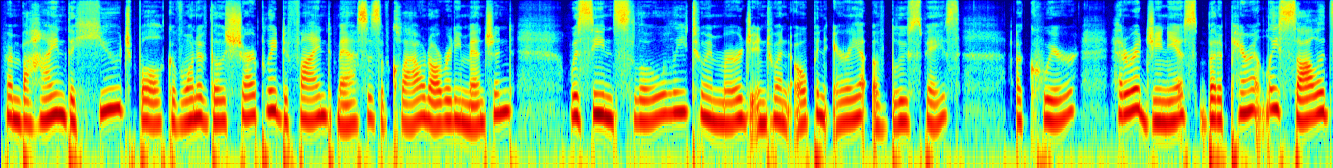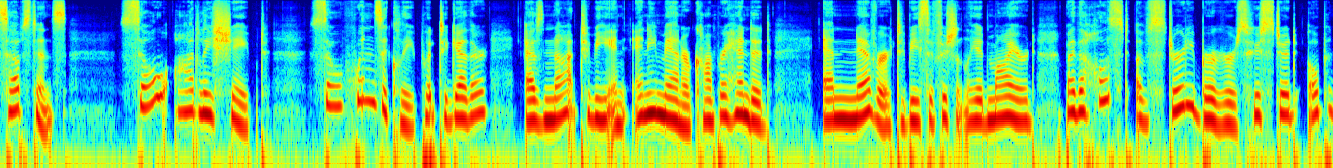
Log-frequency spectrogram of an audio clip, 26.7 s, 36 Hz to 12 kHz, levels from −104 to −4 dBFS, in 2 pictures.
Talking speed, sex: 150 wpm, female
